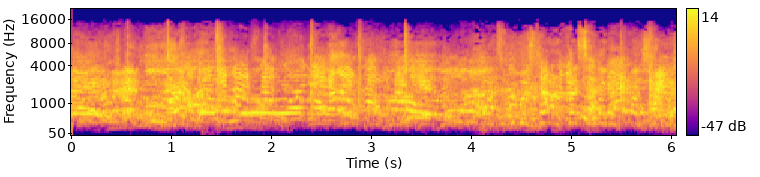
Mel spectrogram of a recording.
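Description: Crowd chatter: many voices talking over one another, with a few sharp short sounds among them.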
